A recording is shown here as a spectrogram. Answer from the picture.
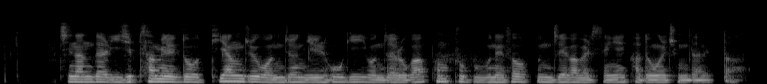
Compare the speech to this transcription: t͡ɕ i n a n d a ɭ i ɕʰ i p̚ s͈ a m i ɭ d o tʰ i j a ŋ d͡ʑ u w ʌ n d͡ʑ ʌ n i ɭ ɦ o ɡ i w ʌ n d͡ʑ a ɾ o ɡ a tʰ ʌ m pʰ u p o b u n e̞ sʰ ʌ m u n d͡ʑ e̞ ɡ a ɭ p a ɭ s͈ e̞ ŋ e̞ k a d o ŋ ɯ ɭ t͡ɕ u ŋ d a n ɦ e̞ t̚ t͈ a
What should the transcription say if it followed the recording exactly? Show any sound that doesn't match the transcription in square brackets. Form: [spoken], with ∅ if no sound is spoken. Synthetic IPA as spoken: t͡ɕ i n a n d a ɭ i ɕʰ i p̚ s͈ a m i ɭ d o tʰ i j a ŋ d͡ʑ u w ʌ n d͡ʑ ʌ n i ɭ ɦ o ɡ i w ʌ n d͡ʑ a ɾ o ɡ a [pʰ] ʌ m pʰ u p [u] b u n e̞ sʰ ʌ m u n d͡ʑ e̞ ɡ a [∅] p a ɭ s͈ e̞ ŋ e̞ k a d o ŋ ɯ ɭ t͡ɕ u ŋ d a n ɦ e̞ t̚ t͈ a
